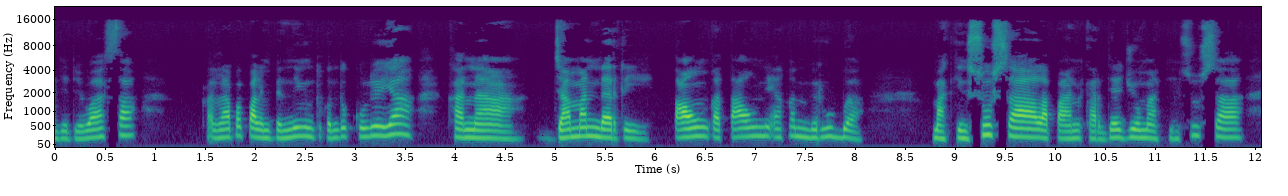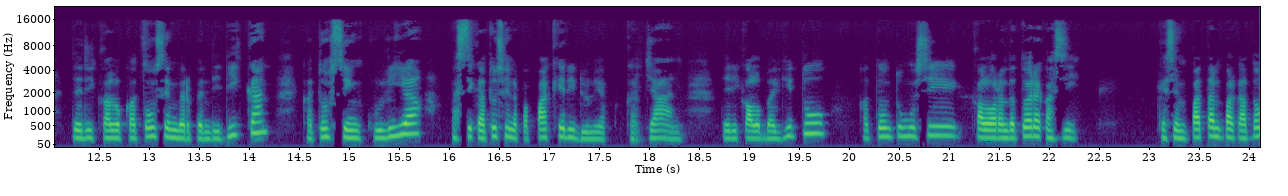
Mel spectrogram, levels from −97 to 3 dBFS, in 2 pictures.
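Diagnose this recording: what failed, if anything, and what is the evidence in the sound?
Nothing stood out on listening to this speech recording, and no part of the chain, from capture through to playback, gave any audible sign of having failed.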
